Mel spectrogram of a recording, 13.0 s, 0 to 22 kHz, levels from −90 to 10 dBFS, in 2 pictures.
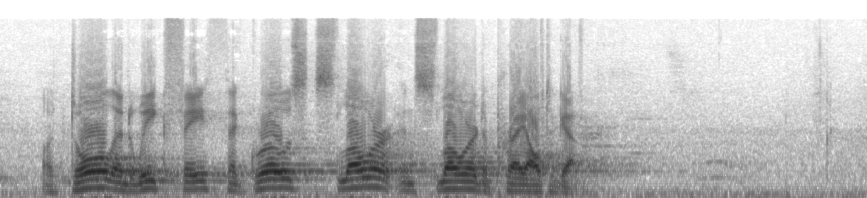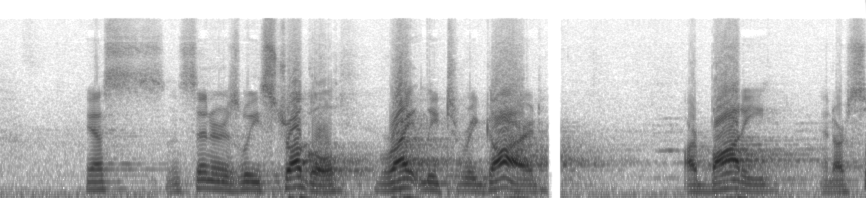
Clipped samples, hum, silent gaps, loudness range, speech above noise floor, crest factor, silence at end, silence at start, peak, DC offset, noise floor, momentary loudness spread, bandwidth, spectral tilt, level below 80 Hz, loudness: under 0.1%; none; 10.65-10.70 s; 12 LU; 27 dB; 14 dB; 0 s; 0 s; -2 dBFS; under 0.1%; -41 dBFS; 19 LU; 16 kHz; -6 dB/octave; -40 dBFS; -14 LUFS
